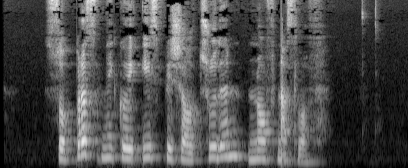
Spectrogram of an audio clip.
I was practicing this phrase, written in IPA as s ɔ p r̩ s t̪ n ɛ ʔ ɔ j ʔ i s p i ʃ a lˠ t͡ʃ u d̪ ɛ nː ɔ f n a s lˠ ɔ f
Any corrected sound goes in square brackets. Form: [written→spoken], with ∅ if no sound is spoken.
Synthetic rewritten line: s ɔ p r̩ s t̪ n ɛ [ʔ→k] ɔ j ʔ i s p i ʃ a lˠ t͡ʃ u d̪ ɛ nː ɔ f n a s lˠ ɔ f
